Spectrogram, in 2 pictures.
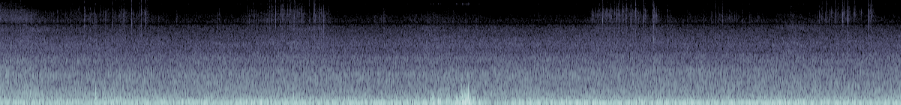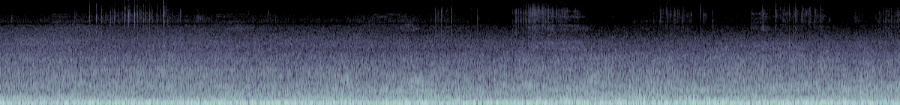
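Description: Low, steady rumble of a passing container ship, with a single short bump about eight seconds in.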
